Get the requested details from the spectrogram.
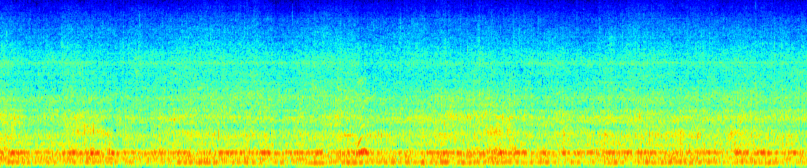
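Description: A meat mixing machine hums and whirs steadily.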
